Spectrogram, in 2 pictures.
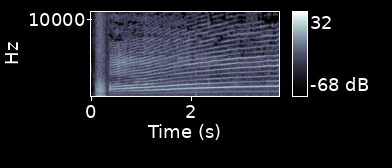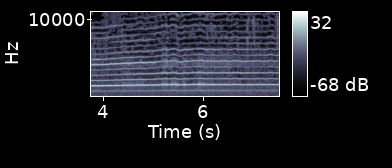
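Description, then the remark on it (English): A man's voice wails in a long, rising siren-like scream, held loud and steady for several seconds after a brief sharp onset, convincingly imitating an emergency siren, heard in the background at a cricket game in Hobart. “That's a bloke screaming like a siren.”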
